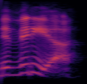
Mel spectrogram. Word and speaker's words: Nvidia: How many people still say the company name wrong? Nvidia. – Maybe I'm saying it wrong. – No, exactly. – You're saying it right.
